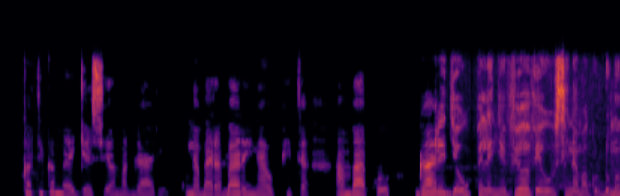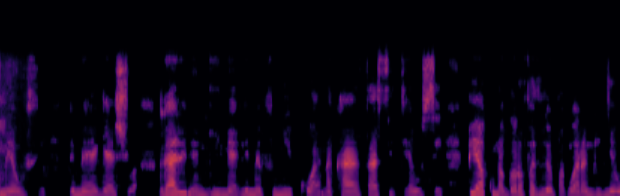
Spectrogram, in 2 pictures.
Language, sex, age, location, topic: Swahili, female, 18-24, Nairobi, finance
